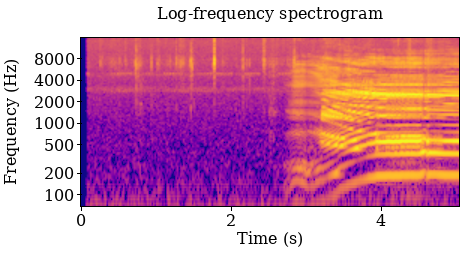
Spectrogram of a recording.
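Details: A large deer stag bellows at night during the rut, picked up by a hunting trail camera; after near silence, a long, deep, harmonic bellow starts at about three seconds, rises, then holds steady and loud to the end.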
